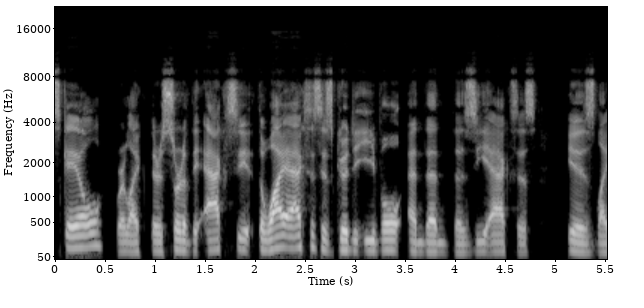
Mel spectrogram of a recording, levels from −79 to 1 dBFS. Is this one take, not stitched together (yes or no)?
no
